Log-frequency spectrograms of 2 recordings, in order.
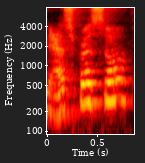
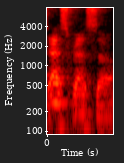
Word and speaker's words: espresso: And I said, and I told her, I said, you mean espresso? And she was like, she gave me like a look. I was like, yeah, it's espresso.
